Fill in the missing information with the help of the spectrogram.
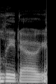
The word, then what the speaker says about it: Aledo: What kind of town was Aledo? Is that how you say it? Aledo? – Aledo, yeah.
